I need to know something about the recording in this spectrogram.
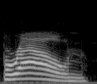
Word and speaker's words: Brown: bill to a te that's EMT Brown rhymes with clown which I'm beginning to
